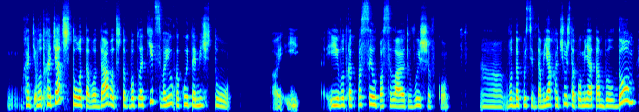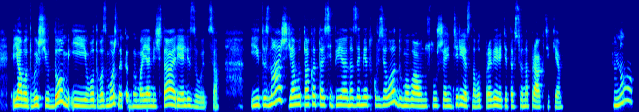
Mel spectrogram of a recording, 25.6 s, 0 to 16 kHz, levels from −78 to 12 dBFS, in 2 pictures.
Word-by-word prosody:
м, - - -17 0.2
хот 225 -1 0
вот 235 +1 +3
хотят 295 - +5
что-то 235 - +5
вот, 185 0 -1
да, 220 +7 +7
вот 240 -2 +1
чтоб 225 -3 -3
воплотить 235 +9 +1
свою 230 +4 +1
какую-то 235 0 +1
мечту, 220 -5 -1 0.8
э, - - -6
и - - -6 0.6
и 225 +1 +5
вот 230 +1 +1
как 230 0 -1
посыл 250 +1 +2
посылают 195 -2 +1
в - - -6
вышивку. 215 -3 -1 0.6
А, 185 -2 -6
вот 215 +3 0
допустим 225 -3 0
там 190 0 -2
я 235 +3 +5
хочу 235 +4 -2
чтоб 215 -6 -1
у 210 - +3
меня 210 0 +3
там 205 -2 0
был 200 -1 0
дом 330 - +4 0.3
я 225 +2 +4
вот 205 -2 0
вышью 225 0 0
дом 265 - +3
и 210 -2 -2
вот, 205 +1 -3
возможно, 210 +3 -1
как 195 - -6
бы 195 +1 -6
моя 195 +1 0
мечта 225 +5 +1
реализуется. 205 -6 -5 0.6
И 230 +3 -1
ты 235 0 -2
знаешь, 375 - -1
я 240 0 +2
вот 265 0 -2
так 250 +1 0
это 260 -2 -1
себе 240 0 -2
на 235 +1 -1
заметку 250 +1 -3
взяла, 240 +9 -2
думаю: 220 -4 -2
вау, 205 -2 +1
ну, 200 0 -6
слушай, 215 0 -5
интересно 205 -2 -3
вот 195 0 -7
проверить 205 +1 -1
это 195 -1 -5
всё 200 +1 -9
на 205 +1 -4
практике. 180 -3 -5 1.0
Ну, 335 +11 -4
220 Hz, 160 wpm, -22 LUFS, 200-240 Hz, 1.0 s, да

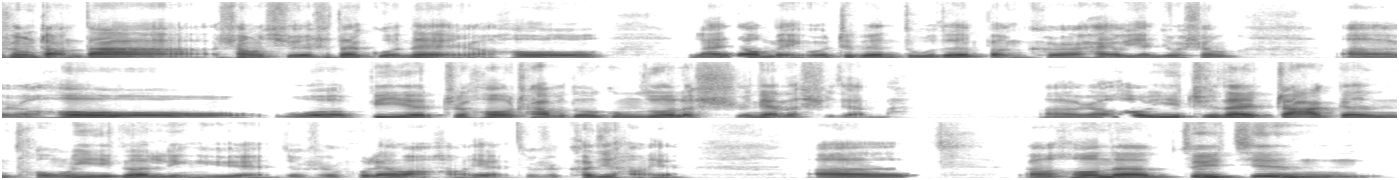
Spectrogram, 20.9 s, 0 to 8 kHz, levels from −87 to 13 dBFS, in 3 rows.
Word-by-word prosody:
生、 130 0 +1
长 - - 0
大、 110 -3 +2
上 125 -6 -2
学 90 -3 -2
是 125 - -10
在 115 -3 +2
国 105 -6 -4
内， - - +1
然 - - -10
后 95 -3 -1 0.4
来 85 0 -1
到 115 +5 +5
美 110 - -3
国 85 - -3
这 110 - -5
边 100 -1 +1
读 90 +1 -4
的 105 0 +4
本 75 -8 -5
科 75 +7 -5
儿， 95 0 -2
还 100 -1 -4
有 - - -1
研 85 0 -5
究 100 +2 -5
生。 105 0 -7 0.5
呃， 85 -2 -4
然 85 -2 -8
后 95 -6 +4
我 95 -2 0
毕 125 -1 0
业 120 -1 +4
之 115 - -5
后 120 -1 +2
差 115 +2 -2
不 105 - -4
多 110 0 -1
工 115 +2 -5
作 125 -1 +3
了 - - +1
10 - - -9
年 - - 0
的 - - -5
时 - - -14
间 - - -10
吧， 120 - -26 0.7
呃， 80 0 -8
然 85 0 -4
后 110 - +1
一 120 +2 +3
直 110 -1 -4
在 120 -3 +7
扎 110 +1 +2
根 110 -1 0
同 100 +1 -4
一 115 -4 0
个 105 -1 +4
领 90 -4 -6
域， 85 0 -6 0.2
就 90 - -12
是 90 +1 -15
互 - - -7
联 100 - +2
网 - - 0
行 - - -14
业， - - -6
就 90 - -21
是 95 - -18
科 115 - -3
技 120 +1 -2
行 - - -11
业。 - - -7 0.7
呃， 95 -1 +3 0.7
然 100 0 -1
后 150 +7 +3
呢， 115 -4 +7 0.2
最 135 +2 +4
近 130 - +1
105 Hz, 225 characters per minute, -24 LUFS, 90-115 Hz, 0.7 s, 在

